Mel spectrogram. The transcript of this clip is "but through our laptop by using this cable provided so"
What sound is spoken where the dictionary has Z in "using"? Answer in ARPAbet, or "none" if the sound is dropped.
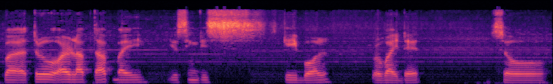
S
